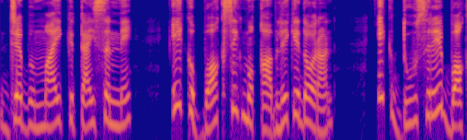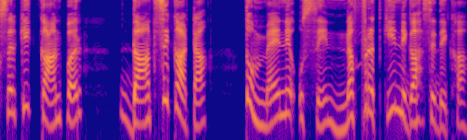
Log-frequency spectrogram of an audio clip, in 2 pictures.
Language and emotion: Urdu, disgusted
